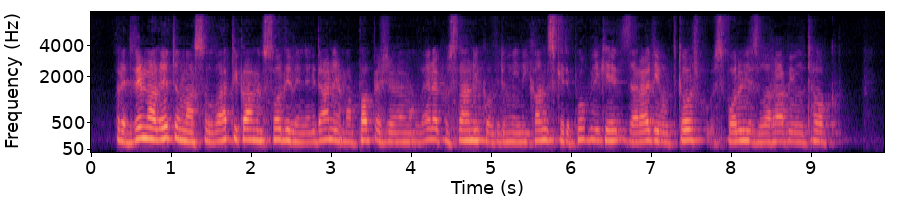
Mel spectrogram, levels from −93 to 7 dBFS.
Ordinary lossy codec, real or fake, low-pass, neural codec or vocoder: none; fake; 7.2 kHz; codec, 16 kHz, 1.1 kbps, Voila-Tokenizer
